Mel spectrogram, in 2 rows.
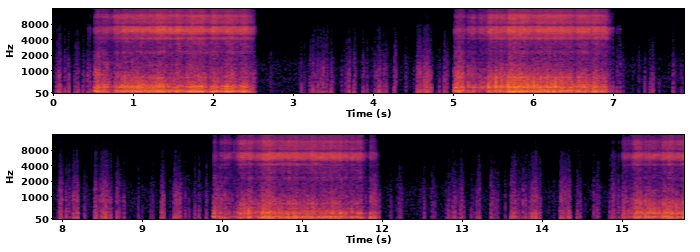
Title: PART 1 FOR SLEEPING WITH MY HUSBAND'S SNORING SOUND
